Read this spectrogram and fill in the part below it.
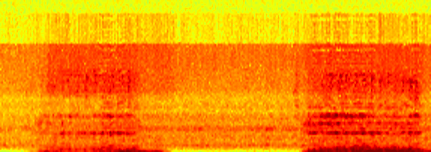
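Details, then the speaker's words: Snoring from sleeping pets, heard during a live stream: two low, rattling snores separated by a quiet pause. "generally guys if you can hear the snoring just put it in the chat and let me know it'ss very quite amusing they are flat out as you can see on the camera love it"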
